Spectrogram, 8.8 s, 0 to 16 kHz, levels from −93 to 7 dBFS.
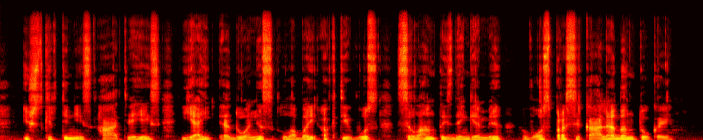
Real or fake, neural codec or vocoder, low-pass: fake; vocoder, 48 kHz, 128 mel bands, Vocos; 14.4 kHz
